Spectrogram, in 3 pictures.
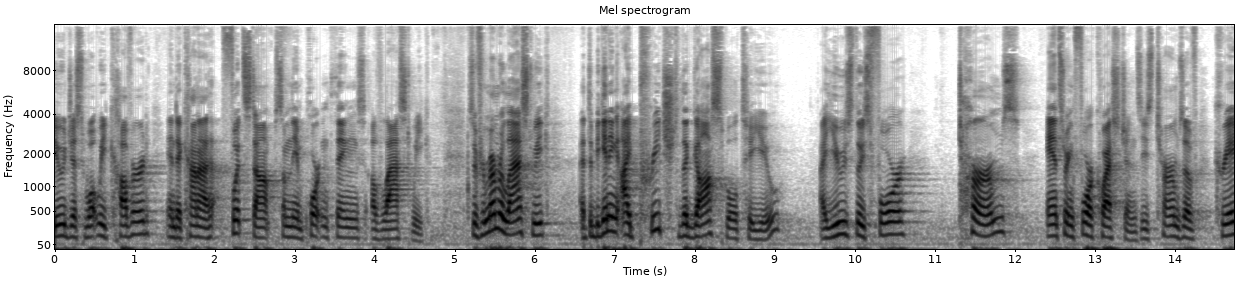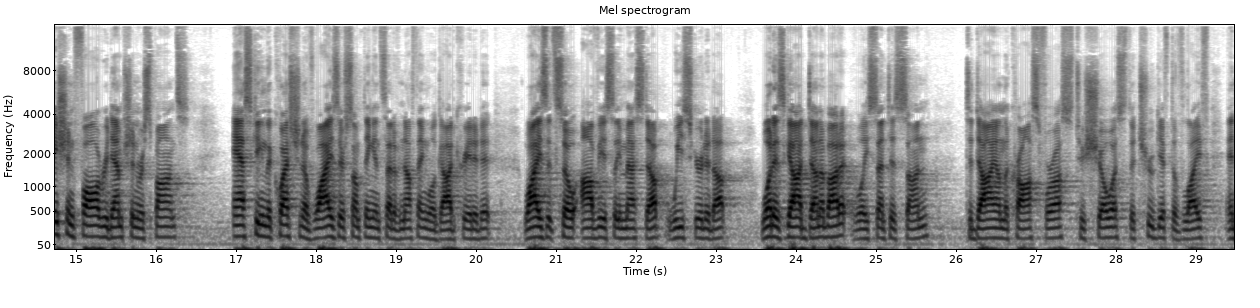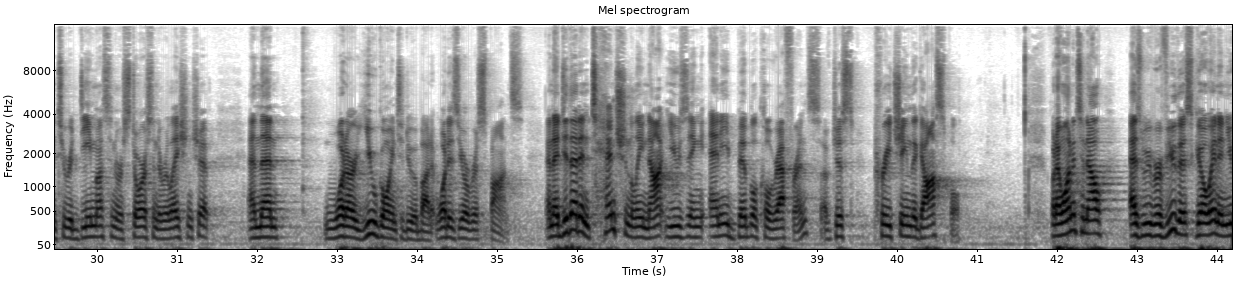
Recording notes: Audio from the Rite of Christian Initiation for Adults (RCIA) class at Saint Paul's.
